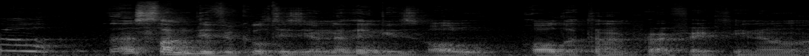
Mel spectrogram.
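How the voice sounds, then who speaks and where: A man talks fairly quickly as audible room echo fills the space. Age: 60s. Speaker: retired business consultant. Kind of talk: interview. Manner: hesitant, many fillers.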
